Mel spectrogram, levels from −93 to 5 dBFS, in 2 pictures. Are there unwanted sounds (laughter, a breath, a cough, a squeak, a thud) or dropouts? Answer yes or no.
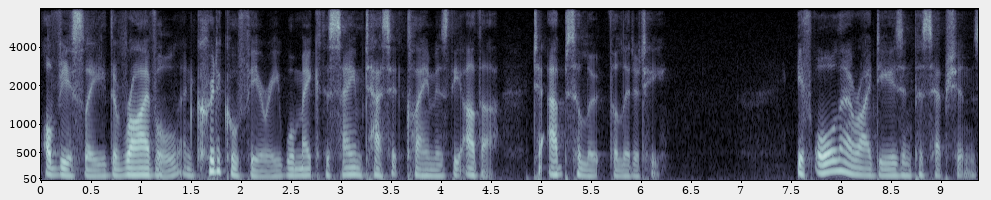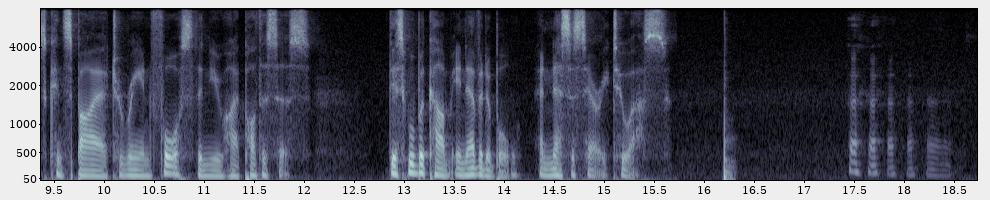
yes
